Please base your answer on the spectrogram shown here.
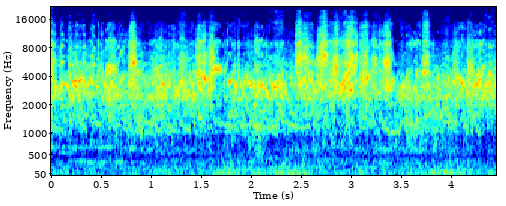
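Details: Aviary colony of budgerigars giving a steady flood of shrill chirps, squeaks and short whistled notes, all layered together.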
